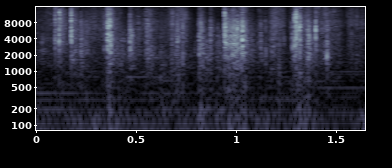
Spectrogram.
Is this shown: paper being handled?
yes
